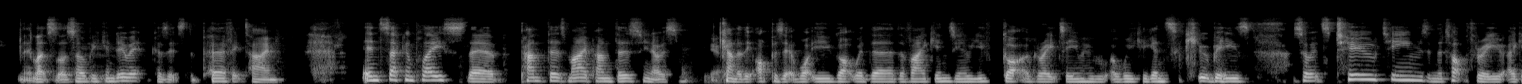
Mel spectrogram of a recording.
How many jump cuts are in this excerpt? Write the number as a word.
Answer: one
